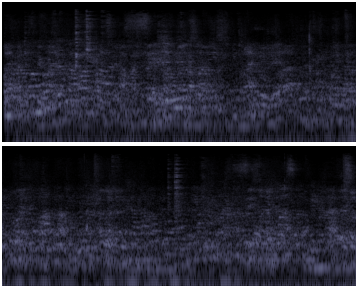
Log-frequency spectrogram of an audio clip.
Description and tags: Restaurant - environment sound.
